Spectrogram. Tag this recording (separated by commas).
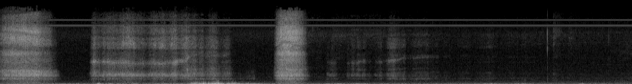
inside a small room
